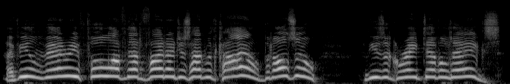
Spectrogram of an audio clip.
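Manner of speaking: very high, loud, squeaky sing-song voice; hammed-up high Dorit voice; mock Dorit. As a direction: gush it like a ditzy diva. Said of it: "Dorit's like".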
